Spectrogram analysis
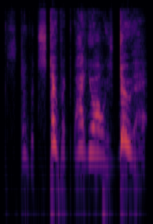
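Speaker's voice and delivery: high mock self-scolding. Interviewer mocking his own blunder, high pitched self-scolding. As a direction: scold yourself like Chris Farley's flustered guy. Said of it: "Like Chris Farley's doing the interview".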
